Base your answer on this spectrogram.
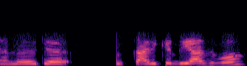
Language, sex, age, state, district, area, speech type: Bengali, female, 30-45, West Bengal, Uttar Dinajpur, rural, conversation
